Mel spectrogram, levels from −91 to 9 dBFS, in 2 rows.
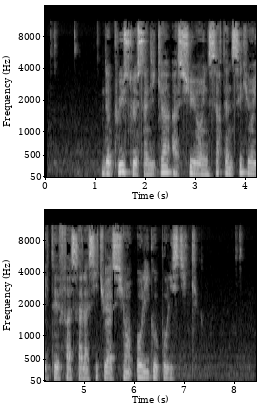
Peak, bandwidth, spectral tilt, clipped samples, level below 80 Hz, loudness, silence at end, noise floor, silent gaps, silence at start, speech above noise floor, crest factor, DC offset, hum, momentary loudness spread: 0 dBFS; 11.5 kHz; -3 dB/octave; under 0.1%; -52 dBFS; -17 LUFS; 0.35 s; -60 dBFS; none; 0.15 s; 42 dB; 20 dB; under 0.1%; none; 11 LU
